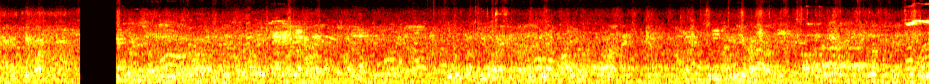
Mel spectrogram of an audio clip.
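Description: A large crowd chatters and murmurs outdoors.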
